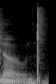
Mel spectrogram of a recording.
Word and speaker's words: None: It is the bell for none pronounced known.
